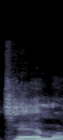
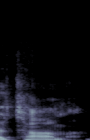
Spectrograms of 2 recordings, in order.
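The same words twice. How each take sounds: First: Tama with a flat A, as in "tam"; short flat A. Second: Tama with an open "ah", as in "father". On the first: Asking bandmate which pronunciation, Tama said TAM-uh. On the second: Asking bandmate which pronunciation, Tama said TAH-muh. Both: Shown as a demonstration. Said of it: "Is it a long A or a short A?".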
